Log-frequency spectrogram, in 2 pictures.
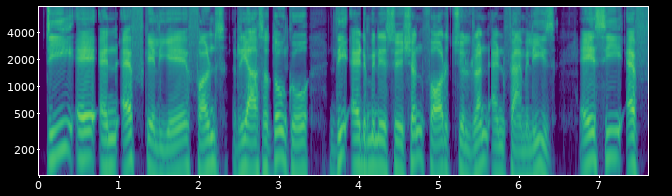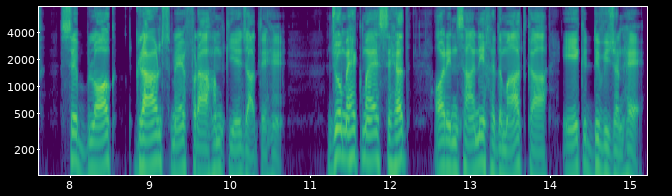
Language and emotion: Urdu, neutral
